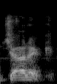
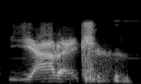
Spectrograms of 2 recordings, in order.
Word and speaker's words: Yarick: I'm just going to write down Yarick, because I've been calling him Jarick, and I just feel like a yurt every time I say that, so if I could say it wrong. – No. He'll appreciate me being like, it's Yarick.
